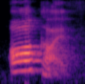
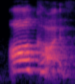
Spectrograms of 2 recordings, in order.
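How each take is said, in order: No difference in how they are said.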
